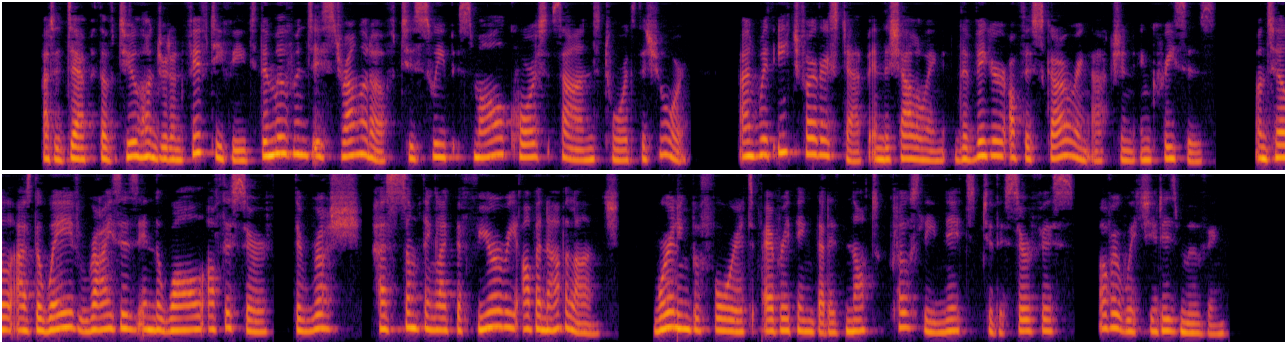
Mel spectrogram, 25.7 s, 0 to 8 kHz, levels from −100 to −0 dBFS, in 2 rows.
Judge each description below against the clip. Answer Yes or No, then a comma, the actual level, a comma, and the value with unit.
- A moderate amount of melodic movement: Yes, average, 3.8 semitones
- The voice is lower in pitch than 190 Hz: No, high, 215 Hz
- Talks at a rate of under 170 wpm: No, average, 175 wpm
